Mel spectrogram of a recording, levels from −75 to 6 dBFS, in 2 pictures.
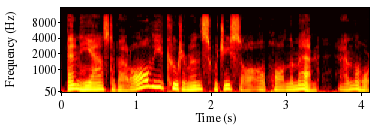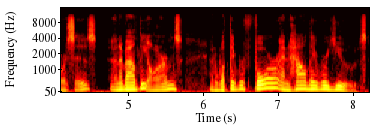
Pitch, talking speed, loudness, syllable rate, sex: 140 Hz, 220 wpm, -17 LUFS, 5.4 syllables/s, male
